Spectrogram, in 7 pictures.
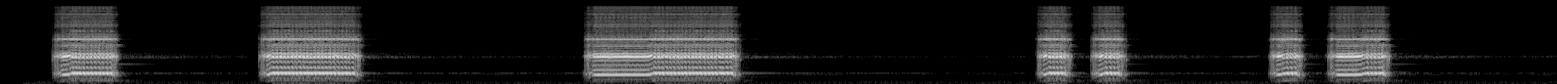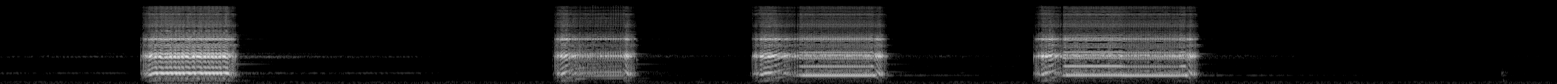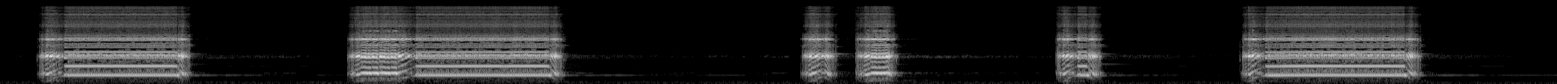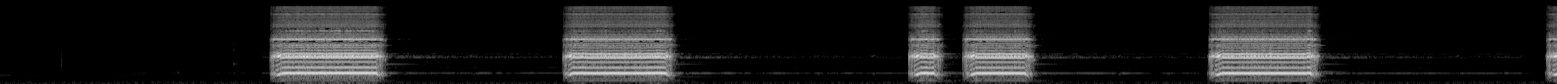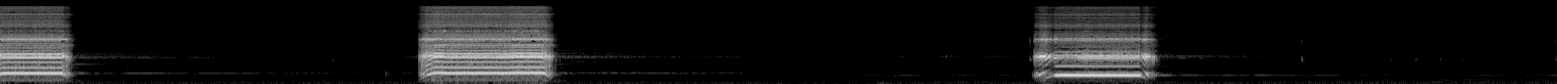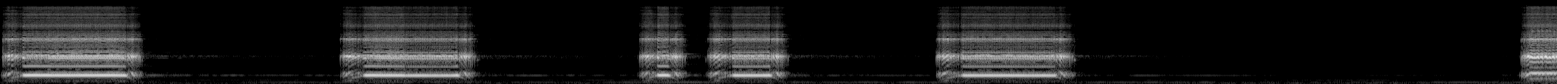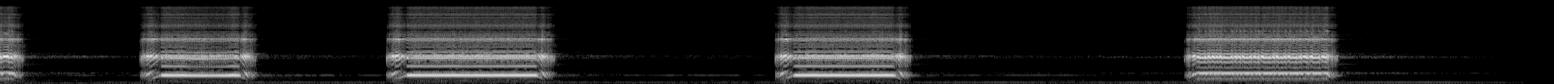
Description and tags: Ford Tudor Sedan A/2629, vm 1928. Auton torvi ulkona. Erilaisia. Vanha honk-honk-torvi. (34 hv, 3,28l/cm3).
Paikka/Place: Suomi / Finland / Pusula
Aika/Date: 22.10.1981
